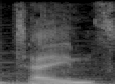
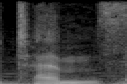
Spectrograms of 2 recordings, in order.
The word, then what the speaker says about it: Thames: see that doesn't rhyme you can't just say tames because it rhymes with aims it's the River Thames it was originally removed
